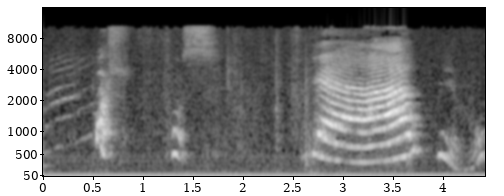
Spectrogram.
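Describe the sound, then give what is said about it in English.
A young child's voice imitates the meow of Purdy, a cat, in one drawn-out, rising-and-falling cry, with short soft babbles before and after it. “What does Purdy say? Meow. Meow.”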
